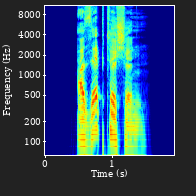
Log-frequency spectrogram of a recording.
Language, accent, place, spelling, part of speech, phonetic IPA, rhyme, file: German, Germany, Berlin, aseptischen, adjective, [aˈzɛptɪʃn̩], -ɛptɪʃn̩, De-aseptischen.ogg
- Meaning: inflection of aseptisch: 1. strong genitive masculine/neuter singular 2. weak/mixed genitive/dative all-gender singular 3. strong/weak/mixed accusative masculine singular 4. strong dative plural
